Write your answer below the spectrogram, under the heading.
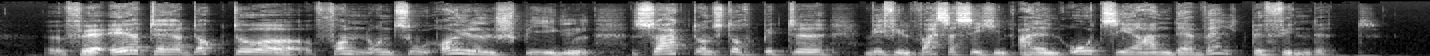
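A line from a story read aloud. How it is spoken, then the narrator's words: Calling up loudly. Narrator (German): rief der Rektor zur Kanzel hinauf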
